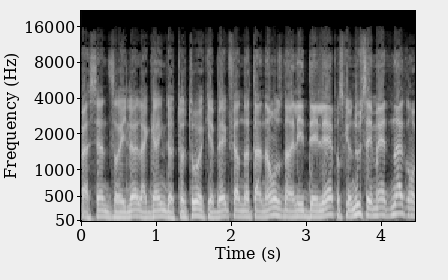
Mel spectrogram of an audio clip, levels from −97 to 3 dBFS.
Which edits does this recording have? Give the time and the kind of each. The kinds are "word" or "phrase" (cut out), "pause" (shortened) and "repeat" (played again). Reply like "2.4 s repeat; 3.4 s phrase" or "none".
2.0 s phrase

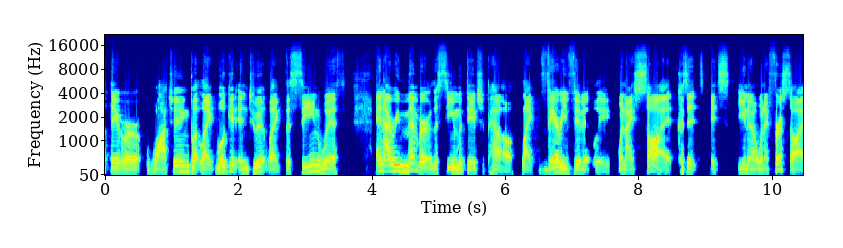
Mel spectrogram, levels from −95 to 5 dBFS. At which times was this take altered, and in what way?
6.2 s pause

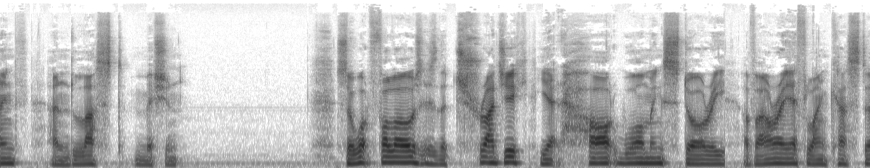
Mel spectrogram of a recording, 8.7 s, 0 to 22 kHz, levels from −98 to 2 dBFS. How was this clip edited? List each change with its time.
5.3 s pause; 7.3 s pause

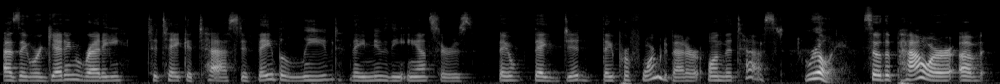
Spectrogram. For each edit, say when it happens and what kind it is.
1.4 s pause

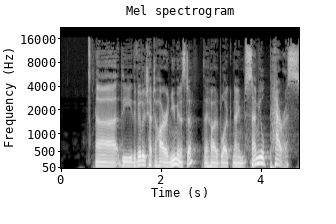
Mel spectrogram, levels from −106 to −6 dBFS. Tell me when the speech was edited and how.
none

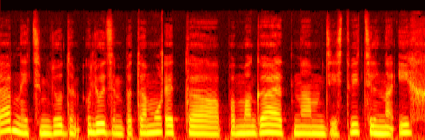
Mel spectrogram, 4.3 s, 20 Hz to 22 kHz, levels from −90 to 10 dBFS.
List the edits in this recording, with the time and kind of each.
1.6 s word

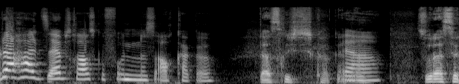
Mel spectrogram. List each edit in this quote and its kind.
none

